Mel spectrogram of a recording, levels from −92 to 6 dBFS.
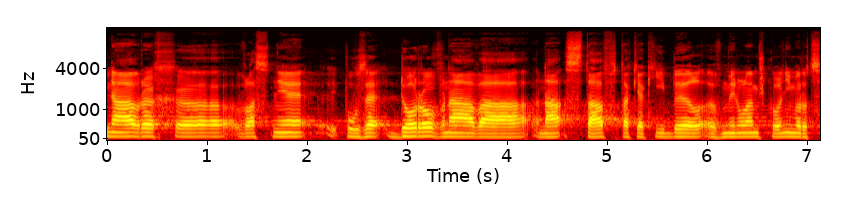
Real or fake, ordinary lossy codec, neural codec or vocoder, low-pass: real; MP3, 96 kbps; none; 14.4 kHz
